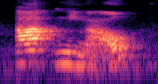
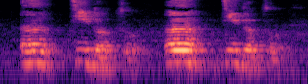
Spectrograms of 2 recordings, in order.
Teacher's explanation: it can be more opened, like animal, or like this one, more nasal, antídoto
